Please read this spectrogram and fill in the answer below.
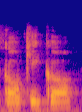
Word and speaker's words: GoldChicco: Remember, I'm Italian, so we read and pronounce the way we write words. So, so it's GoldChicco. Pretty much it's gold nugget between an English and Italian word put together.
